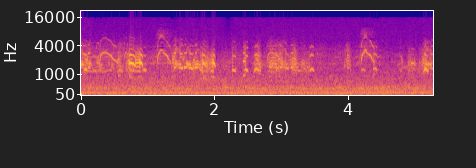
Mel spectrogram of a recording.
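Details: Greater white-fronted geese calling in flight, a small group: high, rising-and-falling yelping honks, some sliding upward sharply, tumbling over one another in irregular bursts.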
